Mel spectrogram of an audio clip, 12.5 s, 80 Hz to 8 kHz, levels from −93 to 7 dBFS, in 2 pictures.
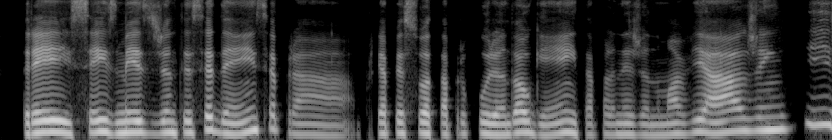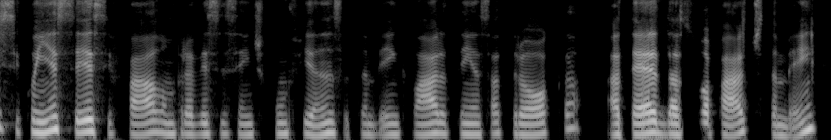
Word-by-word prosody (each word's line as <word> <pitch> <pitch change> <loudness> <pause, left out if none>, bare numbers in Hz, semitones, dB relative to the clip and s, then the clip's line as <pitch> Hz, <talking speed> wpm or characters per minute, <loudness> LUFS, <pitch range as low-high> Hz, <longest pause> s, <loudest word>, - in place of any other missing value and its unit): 3, 190 +1 +7
6 195 0 +4
meses 190 -1 +5
de 190 - -4
antecedência 195 +4 +1
pra 165 -6 -10
porque - - -16
a - - +1
pessoa 180 0 +1
tá 175 -1 -5
procurando 175 -1 -1
alguém 185 0 +1
e - - -4
tá 165 - -12
planejando 165 -1 -6
uma 170 +2 -4
viagem, 215 +5 +2
e 320 -1 -1
se 210 -7 -12
conhecer 205 +1 +2
se 175 - -15
falam 175 +2 -3
pra 175 -1 -8
ver 170 +1 -7
se 175 0 -15
sente 170 -1 -13
confiança 175 0 -6
também, 165 0 -10
claro, 170 +2 -3
tem 170 -2 -8
essa 175 +2 -9
troca 170 +10 -5 0.2
até 170 +2 +4
da 170 -1 0
sua 180 - -6
parte 185 +3 -4
também. 160 - -3
180 Hz, 180 wpm, -25 LUFS, 170-195 Hz, 0.2 s, 3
